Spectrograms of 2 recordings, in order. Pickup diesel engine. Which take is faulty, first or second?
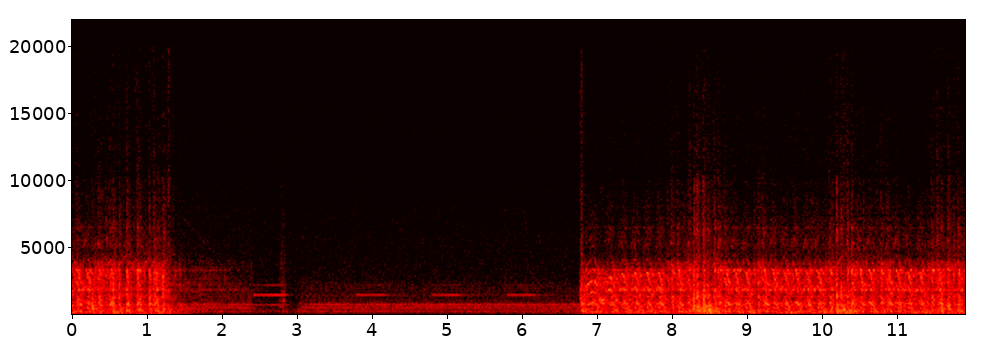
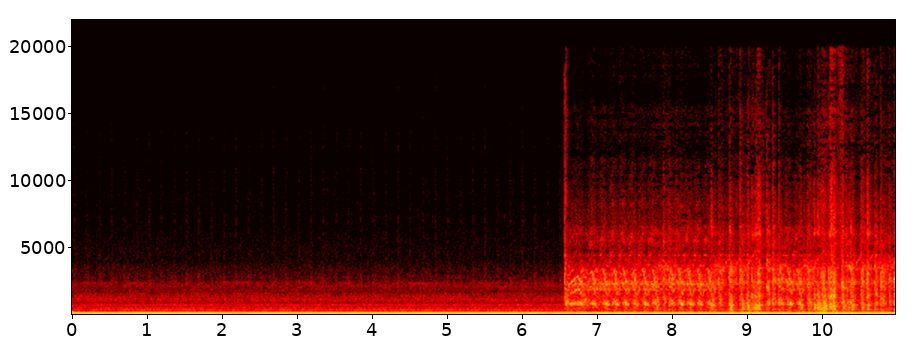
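first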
